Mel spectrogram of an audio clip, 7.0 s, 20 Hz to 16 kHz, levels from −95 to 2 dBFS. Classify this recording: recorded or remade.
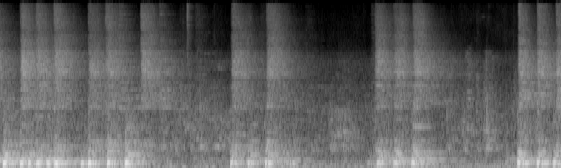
recorded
